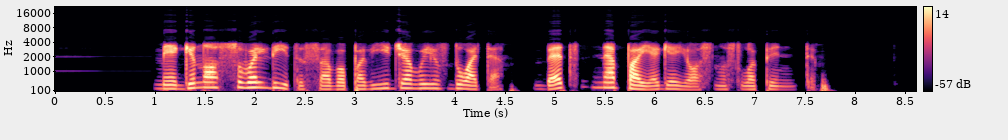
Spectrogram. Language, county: Lithuanian, Klaipėda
